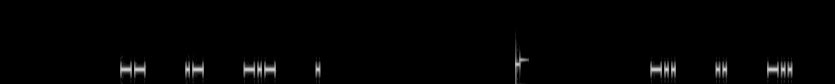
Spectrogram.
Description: Morse code, heard as a keyed tone, about 36 wpm, spaced as for 16 wpm, 690 Hz. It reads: MAKE DID
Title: 4x Character Spacing - Top 200 Words - 35wpm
